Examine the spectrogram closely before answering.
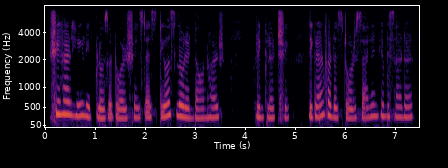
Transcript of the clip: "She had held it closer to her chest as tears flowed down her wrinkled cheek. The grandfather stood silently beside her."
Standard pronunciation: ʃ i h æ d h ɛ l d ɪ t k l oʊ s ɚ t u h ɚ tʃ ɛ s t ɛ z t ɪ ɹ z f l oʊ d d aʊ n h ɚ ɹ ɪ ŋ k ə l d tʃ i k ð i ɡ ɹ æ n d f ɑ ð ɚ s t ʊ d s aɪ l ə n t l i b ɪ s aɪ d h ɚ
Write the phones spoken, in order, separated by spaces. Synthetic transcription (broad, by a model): ʃ i h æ d h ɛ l d ɪ t k l oʊ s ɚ t u h ɚ ʃ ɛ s t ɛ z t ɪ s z l oʊ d d aʊ n h ɚ ɹ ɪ ŋ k l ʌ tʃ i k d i ɡ ɹ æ n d f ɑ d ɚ s t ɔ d s aɪ l ə n t l i b ɪ s aɪ d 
